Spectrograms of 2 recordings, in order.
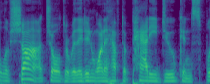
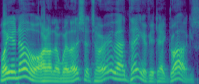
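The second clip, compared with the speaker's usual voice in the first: mush-mouthed, blurred words run together, raised and loud; 7 dB louder than usual. Showing your co-host how you always found him to talk, do a mush-mouthed Conrad Bain impression. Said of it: "just a little bit mush mouth".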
